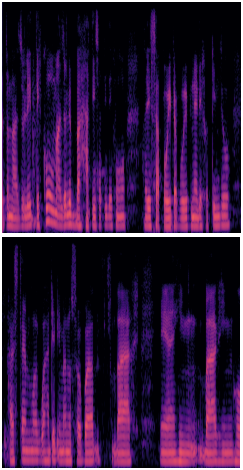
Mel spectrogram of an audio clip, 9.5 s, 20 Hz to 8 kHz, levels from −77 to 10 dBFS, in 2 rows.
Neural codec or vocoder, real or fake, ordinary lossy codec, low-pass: codec, 16 kHz, 2 kbps, X-Codec, HuBERT features, trained on general audio; fake; none; 7.2 kHz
